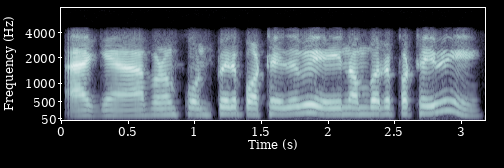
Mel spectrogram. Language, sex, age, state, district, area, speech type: Odia, male, 18-30, Odisha, Cuttack, urban, conversation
